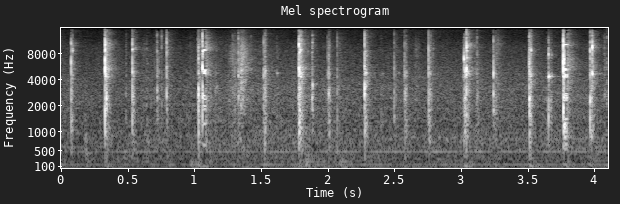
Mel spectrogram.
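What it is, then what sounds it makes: Plastic sequin pots tapped with nails. Long nails tap the lids of twelve small clear plastic pots filled with sequins, sitting in a pink tray. About 21 short, bright plastic clicks come at an uneven pace, each dying away almost instantly over a faint steady hum.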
